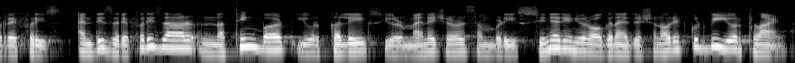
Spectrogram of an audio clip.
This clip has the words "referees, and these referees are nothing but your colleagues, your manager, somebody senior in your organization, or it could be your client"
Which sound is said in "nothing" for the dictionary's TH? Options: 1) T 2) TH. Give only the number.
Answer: 1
